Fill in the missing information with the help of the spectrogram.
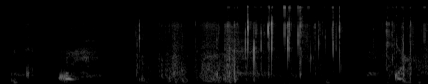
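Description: A short hum from a child's voice, then, from about a second and a half in, dense crinkling and clicking close to the microphone.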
